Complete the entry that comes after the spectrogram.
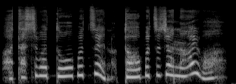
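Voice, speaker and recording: A woman's voice: extremely high pitch, fast, no room sound, studio quality. A woman voicing a cool, polite, aloof schoolgirl in an anime visual novel, speaking with reserve. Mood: cold. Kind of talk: Japanese visual novel voice acting.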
